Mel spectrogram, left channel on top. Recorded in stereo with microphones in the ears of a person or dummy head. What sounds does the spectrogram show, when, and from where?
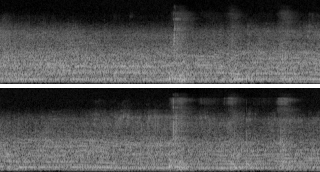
1.7 s footsteps: 45° right (ahead or behind), 6.5 m; by 3.0 s 35° right (ahead or behind), 6 m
